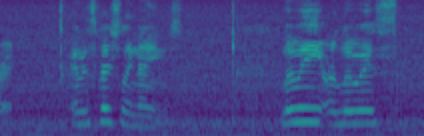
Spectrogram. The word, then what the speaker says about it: Louis: and it especially name's Louie or Louis I'm gonna pronounce it Louie because that's what I'm used to it's spelled lui and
